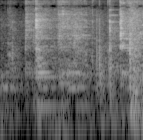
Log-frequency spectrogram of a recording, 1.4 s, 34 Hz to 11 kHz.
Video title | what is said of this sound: Air Fryer Frozen Old El Paso Stuffed Nachos 🌮 CRISPY in 8 Minutes! Easy Game Day Snack Recipe | Do you hear how crispy?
